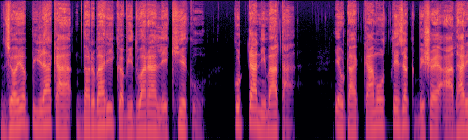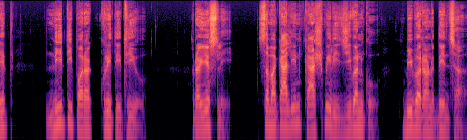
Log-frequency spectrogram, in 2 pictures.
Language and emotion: Nepali, neutral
